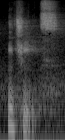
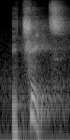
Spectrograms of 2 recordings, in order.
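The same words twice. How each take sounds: First: Whispered "He cheats." in a stage aside; a conspiratorial whispered aside. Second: Said in the usual way. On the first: Shown as a demonstration. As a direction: hush it like a secret. Repeating he cheats variously.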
